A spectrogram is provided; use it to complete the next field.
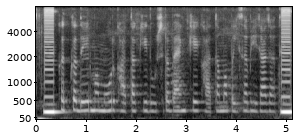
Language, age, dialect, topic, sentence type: Chhattisgarhi, 18-24, Western/Budati/Khatahi, banking, question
